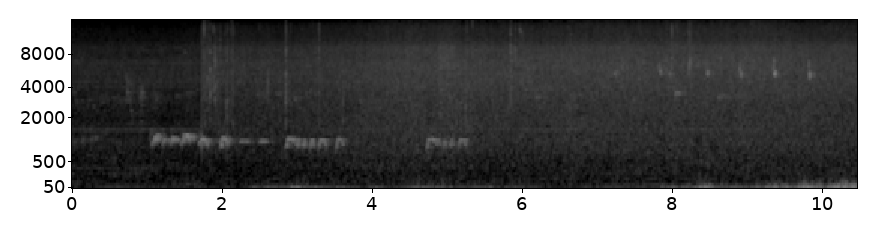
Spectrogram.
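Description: Bird song in the background: a short series of warbling notes, then a few faint high chirps. Near the end come louder low thumps and rubbing as the foam air filter is handled and pressed into the CVT cover.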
